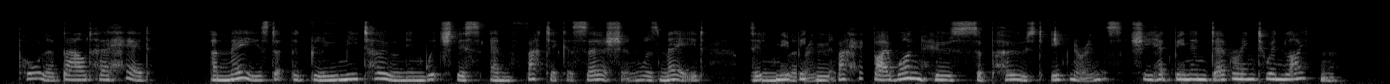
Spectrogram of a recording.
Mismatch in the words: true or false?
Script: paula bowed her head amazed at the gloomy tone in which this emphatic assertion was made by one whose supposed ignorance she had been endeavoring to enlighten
true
